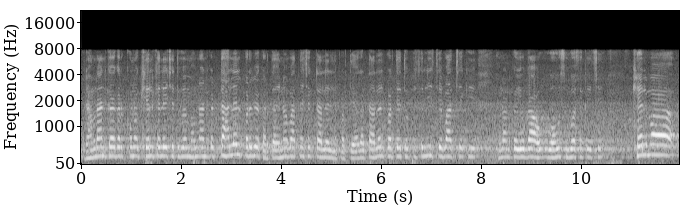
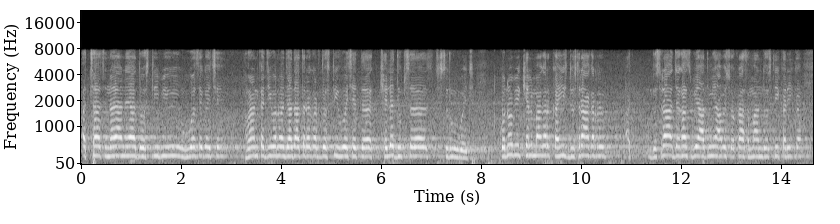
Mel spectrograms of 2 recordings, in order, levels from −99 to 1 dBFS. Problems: background sounds at intervals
